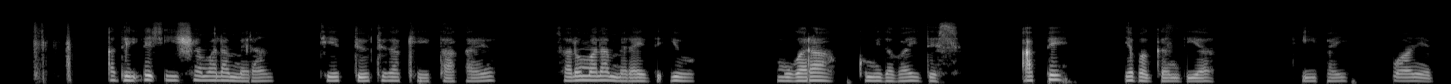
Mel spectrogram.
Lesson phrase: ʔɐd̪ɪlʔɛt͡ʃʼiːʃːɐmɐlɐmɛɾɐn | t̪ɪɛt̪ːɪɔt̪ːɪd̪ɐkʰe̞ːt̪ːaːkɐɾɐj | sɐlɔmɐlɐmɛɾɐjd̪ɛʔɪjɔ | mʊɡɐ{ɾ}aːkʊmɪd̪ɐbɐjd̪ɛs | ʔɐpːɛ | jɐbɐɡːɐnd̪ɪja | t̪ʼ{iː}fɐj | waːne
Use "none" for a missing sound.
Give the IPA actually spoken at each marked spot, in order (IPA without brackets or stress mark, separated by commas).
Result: ɾ, iː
